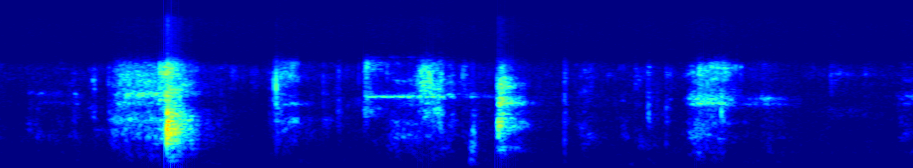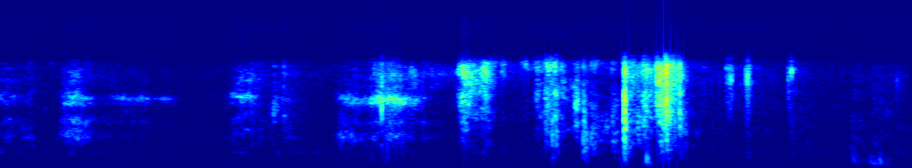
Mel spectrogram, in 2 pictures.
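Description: A metal thurible (censer) being loaded with incense and swung: its chains and lid clink and clank in scattered bursts, with one short ringing note about four seconds in, a louder clank about two seconds in and a busier run of clinks near the end.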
